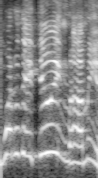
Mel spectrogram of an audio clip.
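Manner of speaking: put-on high, childlike question; squeaky kid asking mommy; little kid voice. Kids asking on whale trip.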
